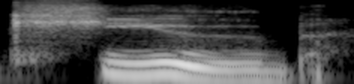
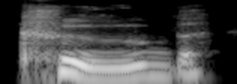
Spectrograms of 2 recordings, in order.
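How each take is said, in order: First: A 'y' glide comes before the 'oo' vowel. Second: The vowel comes with no 'y' glide before it. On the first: The speaker calls it right. "we say cube" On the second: The speaker calls it wrong. "we don't say cube"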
